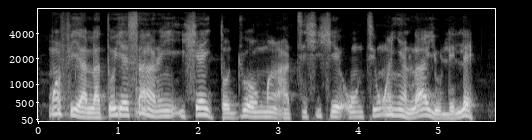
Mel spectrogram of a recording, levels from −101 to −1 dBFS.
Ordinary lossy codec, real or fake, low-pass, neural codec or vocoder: none; fake; 7.2 kHz; vocoder, 44.1 kHz, 128 mel bands, Pupu-Vocoder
